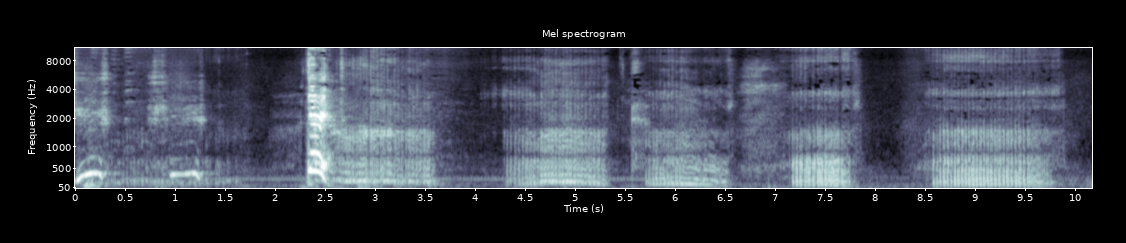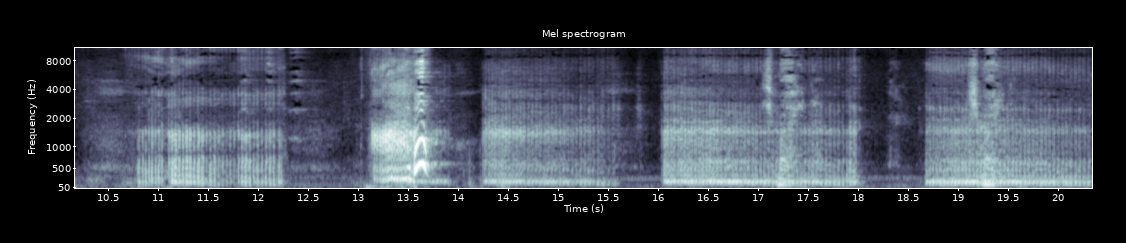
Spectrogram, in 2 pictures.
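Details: Gracie, a protective Yorkshire Terrier puppy, growls through an indoor tug-of-war over a brand new squeaky toy; repeated rumbling growl bursts of one to two seconds with short gaps, punctuated by sharp toy squeaks.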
